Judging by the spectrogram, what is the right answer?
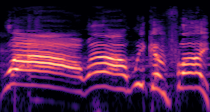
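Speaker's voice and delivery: hammed-up ecstatic yelling; ecstatic shout. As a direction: shout in giddy delight. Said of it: "They're ecstatic".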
